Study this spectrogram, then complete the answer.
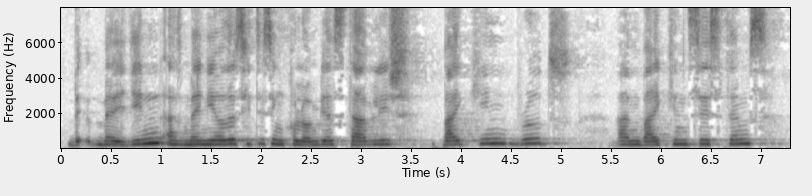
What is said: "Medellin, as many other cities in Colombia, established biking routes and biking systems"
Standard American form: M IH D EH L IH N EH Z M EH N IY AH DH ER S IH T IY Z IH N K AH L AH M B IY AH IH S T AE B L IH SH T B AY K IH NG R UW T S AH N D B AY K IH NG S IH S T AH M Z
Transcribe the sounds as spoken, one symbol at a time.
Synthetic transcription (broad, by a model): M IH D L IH N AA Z M EH N IY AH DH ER S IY T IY S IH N K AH L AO M B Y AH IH S T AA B L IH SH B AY K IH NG R UW T S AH N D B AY K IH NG S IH S T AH M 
